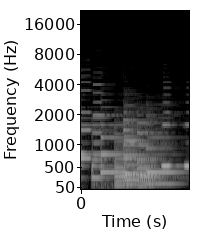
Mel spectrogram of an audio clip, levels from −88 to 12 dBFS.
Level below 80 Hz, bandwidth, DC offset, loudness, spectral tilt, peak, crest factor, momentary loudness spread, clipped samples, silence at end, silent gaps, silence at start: -62 dBFS; 6 kHz; under 0.1%; -30 LUFS; -9 dB/octave; -16 dBFS; 14 dB; 3 LU; under 0.1%; 0 s; none; 0 s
